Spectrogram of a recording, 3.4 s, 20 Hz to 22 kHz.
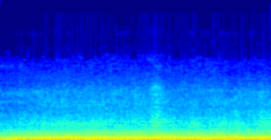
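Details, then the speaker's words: Cub Cadet Ultima ZT1 50-inch zero-turn mower, owned about 10 weeks, running on a hill, where it stumbles slightly; the engine gives a steady, deep, even rumble with no knocking or ticking; owner unsure whether it needs oil. "It's kind of rumbly. Right now it's actually, I don't know if it needs to be oiled, but you hear that noise that it's making."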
